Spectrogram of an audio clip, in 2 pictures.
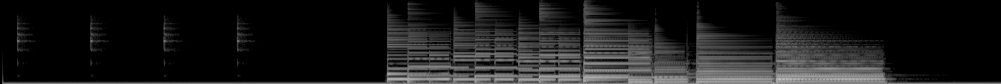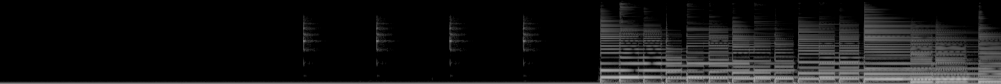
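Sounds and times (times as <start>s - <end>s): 
blues turnarounds on guitar: 3.9s - 9.0s, 16.0s - 20.0s.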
